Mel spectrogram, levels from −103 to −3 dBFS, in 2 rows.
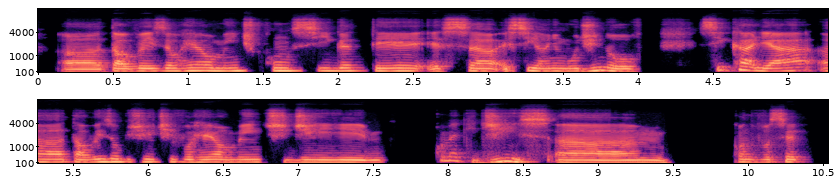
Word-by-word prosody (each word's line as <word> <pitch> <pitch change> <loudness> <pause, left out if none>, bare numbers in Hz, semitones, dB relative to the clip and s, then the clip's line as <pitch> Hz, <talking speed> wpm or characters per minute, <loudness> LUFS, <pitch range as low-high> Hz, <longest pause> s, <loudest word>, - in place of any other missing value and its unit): hã, 120 0 +1
talvez 145 +2 +1
eu 155 - +2
realmente 160 0 +2
consiga 160 0 +1
ter 150 -2 0
essa 145 +1 0
esse 165 - +1
ânimo 145 0 -2
de 165 +5 +2
novo. 135 -5 0 0.4
Se 190 - -4
calhar, 175 -3 +2
hã, 150 -1 +1
talvez 150 +2 +1
objetivo 155 -1 -1
realmente 140 -1 -1
de 135 -1 +2 0.3
como 220 -1 -7
é 210 - -6
que - - -12
diz, 155 -1 +1
hã, 125 -1 +2 0.6
quando 150 -1 -4
você 145 0 -3
150 Hz, 140 wpm, -22 LUFS, 140-160 Hz, 0.6 s, eu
